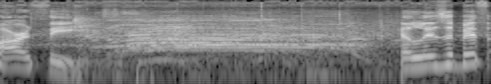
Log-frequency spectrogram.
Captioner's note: audience cheering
